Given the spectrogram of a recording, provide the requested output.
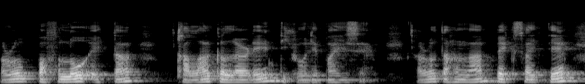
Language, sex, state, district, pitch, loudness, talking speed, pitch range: Nagamese, male, Nagaland, Kohima, 120 Hz, -19 LUFS, 155 wpm, 110-135 Hz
